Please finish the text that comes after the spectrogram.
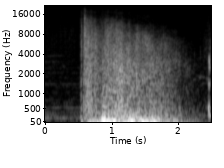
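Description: A volley of musket or cannon fire booms out in a Napoleonic-era Empire Total War battle, a sudden loud roar that sustains and slowly fades over about two seconds.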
